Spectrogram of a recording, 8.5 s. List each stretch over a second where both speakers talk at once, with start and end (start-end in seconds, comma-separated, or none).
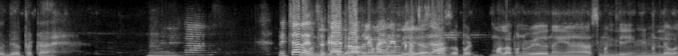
3.8-5.5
